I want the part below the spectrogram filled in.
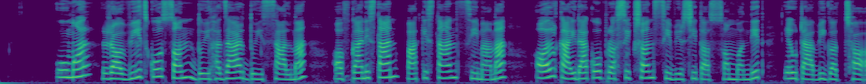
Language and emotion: Nepali, neutral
